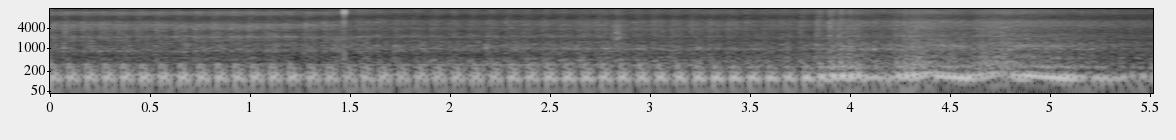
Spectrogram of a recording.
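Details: Suzuki Raider 150 FI just after replacing connecting rod and complete cylinder head: steady idle with a light, regular tok-tok ticking about three or four times a second over the exhaust; owner asks if normal, source unclear.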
